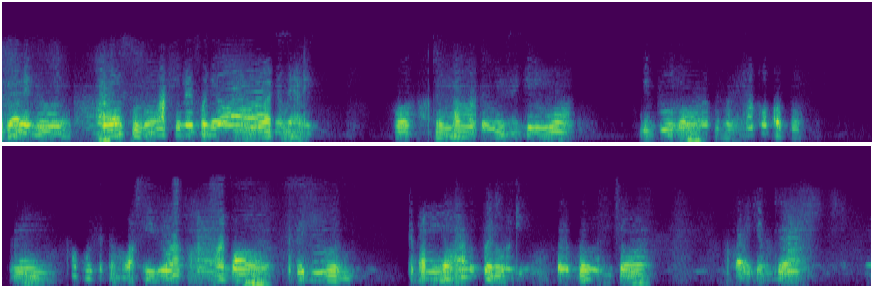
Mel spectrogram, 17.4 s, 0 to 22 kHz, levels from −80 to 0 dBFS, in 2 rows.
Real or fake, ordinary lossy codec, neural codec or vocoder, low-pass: fake; AAC, 48 kbps; codec, 44.1 kHz, 0.9 kbps, DAC; 9.9 kHz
